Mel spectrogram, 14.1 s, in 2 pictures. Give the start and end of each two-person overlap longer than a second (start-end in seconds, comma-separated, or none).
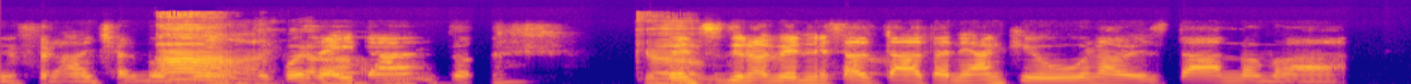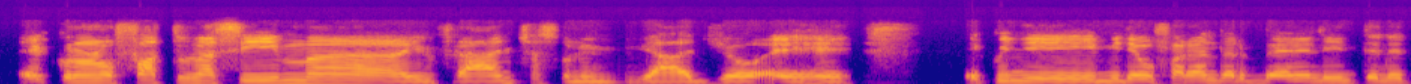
0.8-2.2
